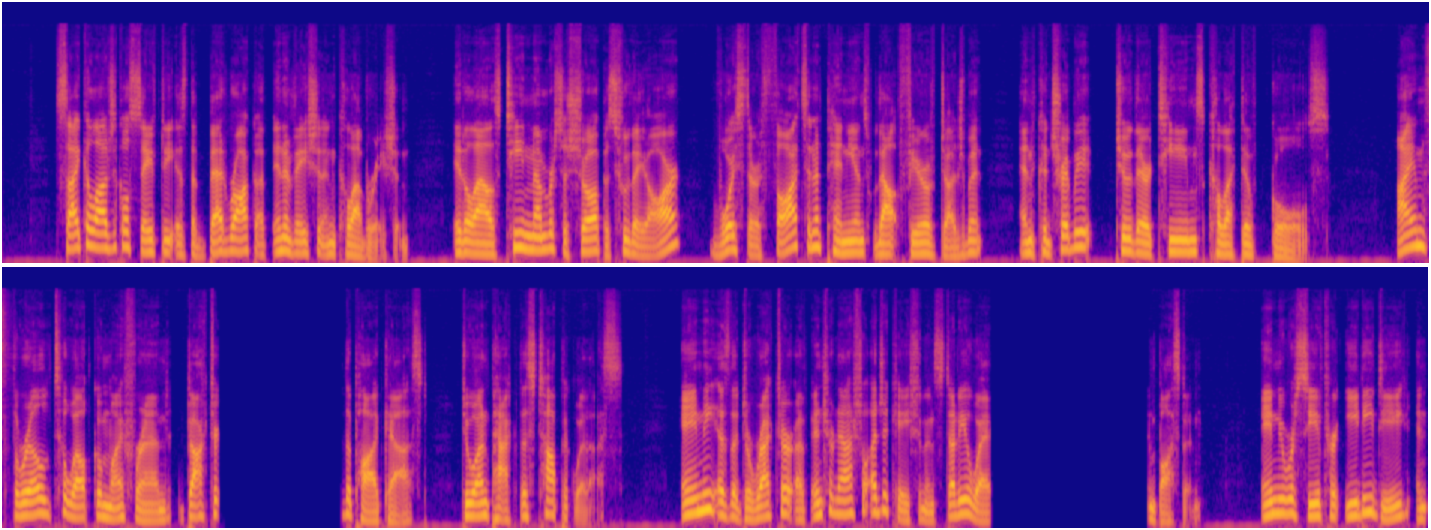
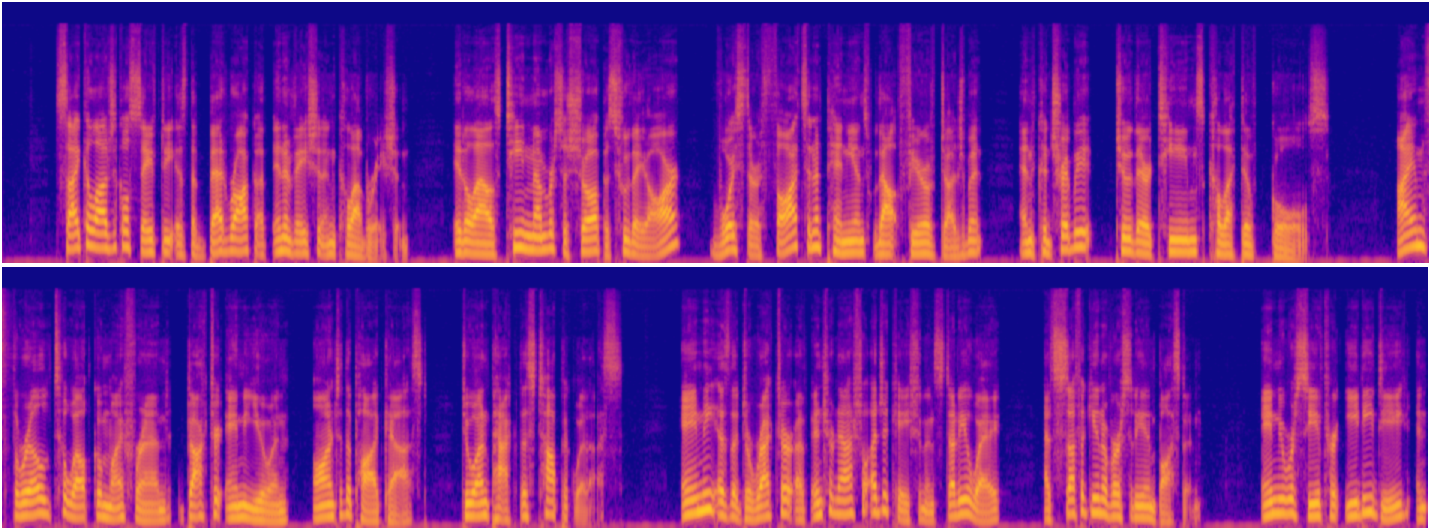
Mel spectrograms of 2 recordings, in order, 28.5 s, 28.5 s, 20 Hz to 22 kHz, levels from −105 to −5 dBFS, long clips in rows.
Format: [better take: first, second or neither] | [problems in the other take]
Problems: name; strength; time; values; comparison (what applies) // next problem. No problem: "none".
second | audio cutting out; at 16 s for 1 s and at 24 s for 1.5 s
